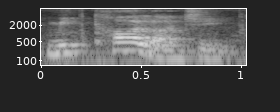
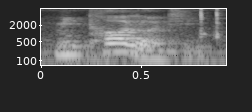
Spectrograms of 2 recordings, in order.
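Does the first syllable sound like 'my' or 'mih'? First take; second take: mih; mih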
